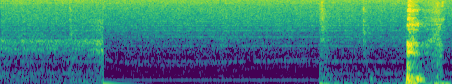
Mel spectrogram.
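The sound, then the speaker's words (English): A single brief human sneeze, a sharp loud burst near the end of an otherwise quiet stretch with only a faint low hum beneath it. “Excuse me. Had a sneeze there.”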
